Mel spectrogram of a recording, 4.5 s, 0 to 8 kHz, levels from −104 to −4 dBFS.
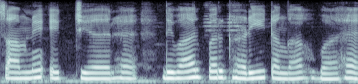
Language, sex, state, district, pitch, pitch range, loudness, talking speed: Hindi, female, Jharkhand, Ranchi, 215 Hz, 200-225 Hz, -14 LUFS, 135 wpm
